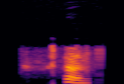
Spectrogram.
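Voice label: Police District Dispatch; wake p25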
